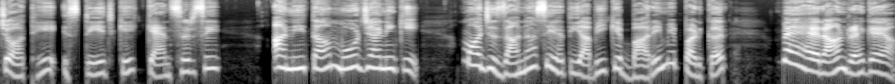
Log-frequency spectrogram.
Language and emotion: Urdu, surprised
